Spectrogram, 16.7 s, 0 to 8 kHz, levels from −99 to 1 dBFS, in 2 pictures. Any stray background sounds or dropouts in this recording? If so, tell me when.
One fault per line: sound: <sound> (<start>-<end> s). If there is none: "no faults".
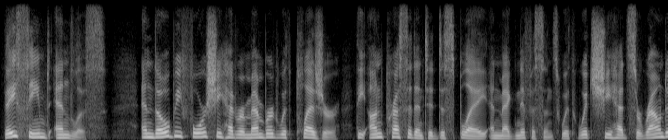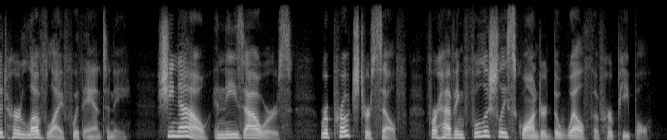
no faults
